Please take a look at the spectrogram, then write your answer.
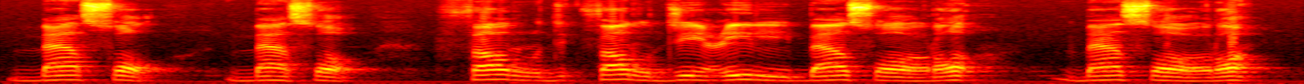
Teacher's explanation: ba is not heavy, sad is heavy. So you're going from light letter to a heavy letter, so make sure that the light remains light letter, the sound remains light, and the heavy letter becomes heavy.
